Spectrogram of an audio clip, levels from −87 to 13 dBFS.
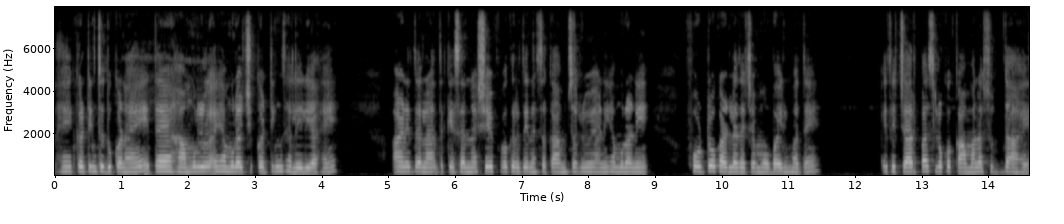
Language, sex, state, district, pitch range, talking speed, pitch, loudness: Marathi, female, Maharashtra, Pune, 210-230 Hz, 155 wpm, 220 Hz, -25 LUFS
